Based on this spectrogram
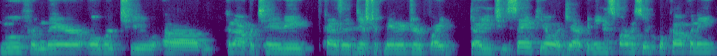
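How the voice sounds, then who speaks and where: A man with a Texas accent talks at a high pitch and a fairly quick pace, with hardly any pauses. His intonation stays monotone and flat. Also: very even loudness. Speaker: medical sales executive. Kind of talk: interview. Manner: frequent fillers and repetitions.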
